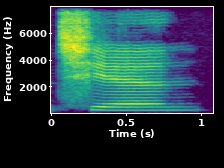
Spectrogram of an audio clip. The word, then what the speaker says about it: qian: Qi, yan, qian.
